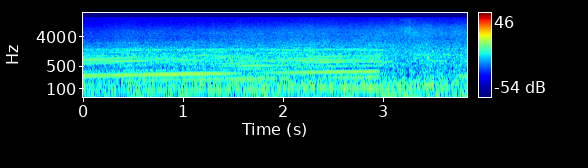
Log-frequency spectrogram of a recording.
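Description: Porsche Boxster engine revving hard while driving, a loud sustained rising drone with steady harmonic pitch that climbs, then drops away near the end, close and without talk.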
